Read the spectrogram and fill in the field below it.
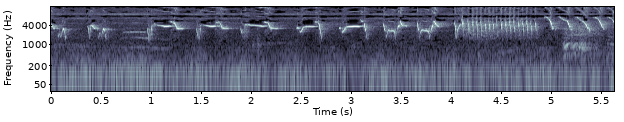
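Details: Canary song used as a lure to get canaries singing: a rapid, varied string of high whistled chirps, some rising, some dropping, then a dense buzzy rattle and further sweeping whistles near the end.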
